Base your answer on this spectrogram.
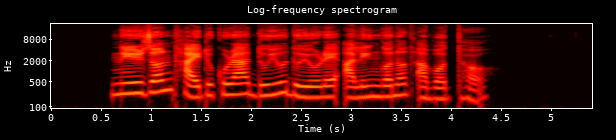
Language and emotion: Assamese, neutral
